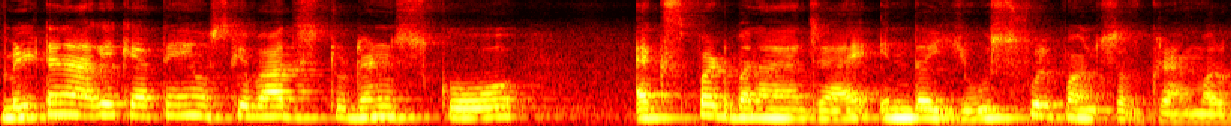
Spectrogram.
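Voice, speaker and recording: A man's voice: fairly high pitch, a little mellow. A man teaching a literature lesson, explaining step by step and often checking in with "okay". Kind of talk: spoken literature lecture. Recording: echoey room with faint hiss.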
